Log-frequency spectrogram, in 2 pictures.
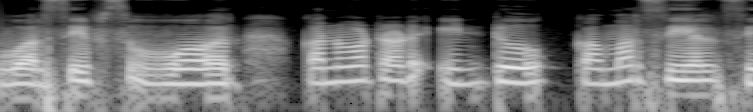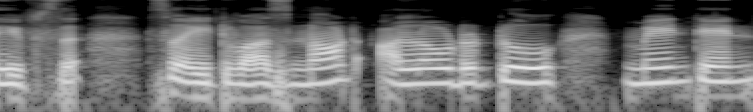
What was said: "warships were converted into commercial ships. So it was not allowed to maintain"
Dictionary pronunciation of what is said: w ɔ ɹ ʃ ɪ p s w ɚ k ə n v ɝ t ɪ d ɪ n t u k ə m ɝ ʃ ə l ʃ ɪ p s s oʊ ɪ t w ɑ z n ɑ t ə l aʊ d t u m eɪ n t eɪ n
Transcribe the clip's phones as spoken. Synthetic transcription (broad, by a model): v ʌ ɹ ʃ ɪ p s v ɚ k ə n v ɝ t ɪ d ɪ n t u k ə m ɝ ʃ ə l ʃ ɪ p s s oʊ ɪ t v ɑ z n ɑ t ə l aʊ d t u m eɪ n t eɪ n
